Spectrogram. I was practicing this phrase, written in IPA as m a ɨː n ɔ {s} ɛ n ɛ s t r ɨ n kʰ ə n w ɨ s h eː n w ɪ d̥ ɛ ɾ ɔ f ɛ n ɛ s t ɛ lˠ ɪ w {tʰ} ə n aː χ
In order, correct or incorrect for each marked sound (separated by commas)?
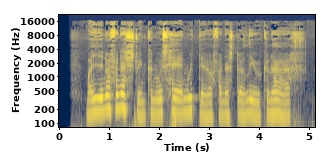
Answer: incorrect, incorrect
